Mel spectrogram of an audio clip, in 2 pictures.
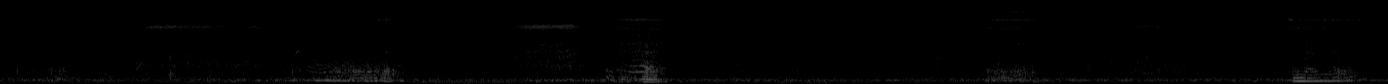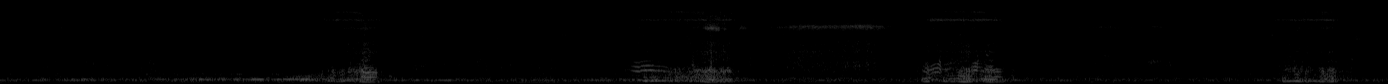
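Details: Soft, regular snoring from a young niece sleeping deeply, about 17 breaths a minute, over faint room hiss.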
